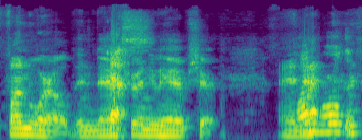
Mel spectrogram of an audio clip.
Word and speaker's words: Nashua: And the locals, Nashua. Yeah, the locals got it. It's like, no, it's like Nashville, Nashua.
